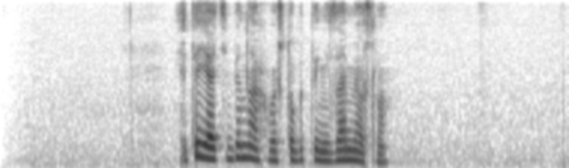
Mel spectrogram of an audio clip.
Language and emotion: Russian, angry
